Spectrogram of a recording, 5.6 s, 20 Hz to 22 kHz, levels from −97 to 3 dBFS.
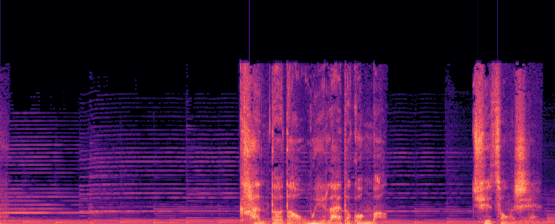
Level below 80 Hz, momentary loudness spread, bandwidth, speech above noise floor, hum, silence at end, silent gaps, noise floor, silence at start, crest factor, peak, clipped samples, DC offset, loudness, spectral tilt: -30 dBFS; 23 LU; 16.5 kHz; 21 dB; none; 0 s; none; -36 dBFS; 0 s; 18 dB; 0 dBFS; under 0.1%; under 0.1%; -14 LUFS; -3 dB/octave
